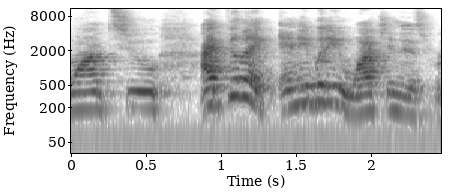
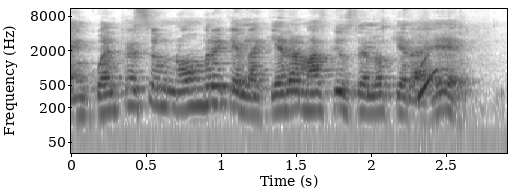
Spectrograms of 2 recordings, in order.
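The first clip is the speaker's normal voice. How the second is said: ordinary delivery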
